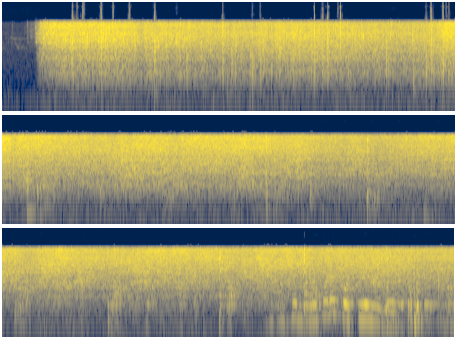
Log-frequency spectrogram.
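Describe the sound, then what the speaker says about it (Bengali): Spiced chicken hitting hot oil with whole cumin sizzles loudly and steadily, a dense frying hiss that continues close up with slight stirring variations for about eighteen seconds. "গরম করে নিয়েছি মশলা মাখানো চিকেন দিয়ে দেবো"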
